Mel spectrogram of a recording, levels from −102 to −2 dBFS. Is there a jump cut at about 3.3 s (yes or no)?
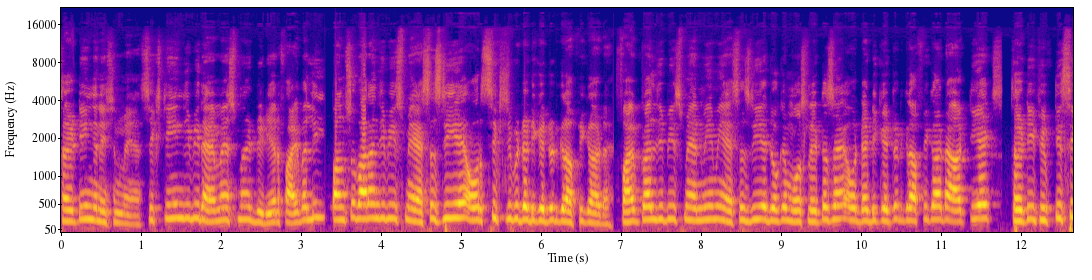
yes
